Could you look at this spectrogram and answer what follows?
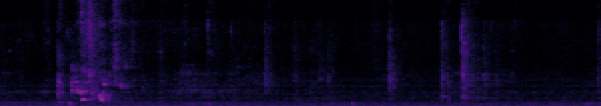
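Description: A large aquarium's filter and pump running: a steady hum under water trickling and bubbling. There is a brief splash about a second in and a fainter one near five seconds.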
